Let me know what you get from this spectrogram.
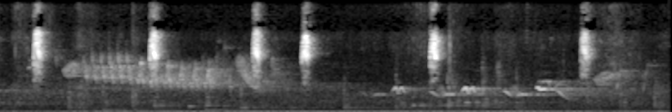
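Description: Small birds calling: several sharp high chips, a buzzy chatter about a second in, and short falling chirps in the second half, over a steady low rumble of wind on the microphone.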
